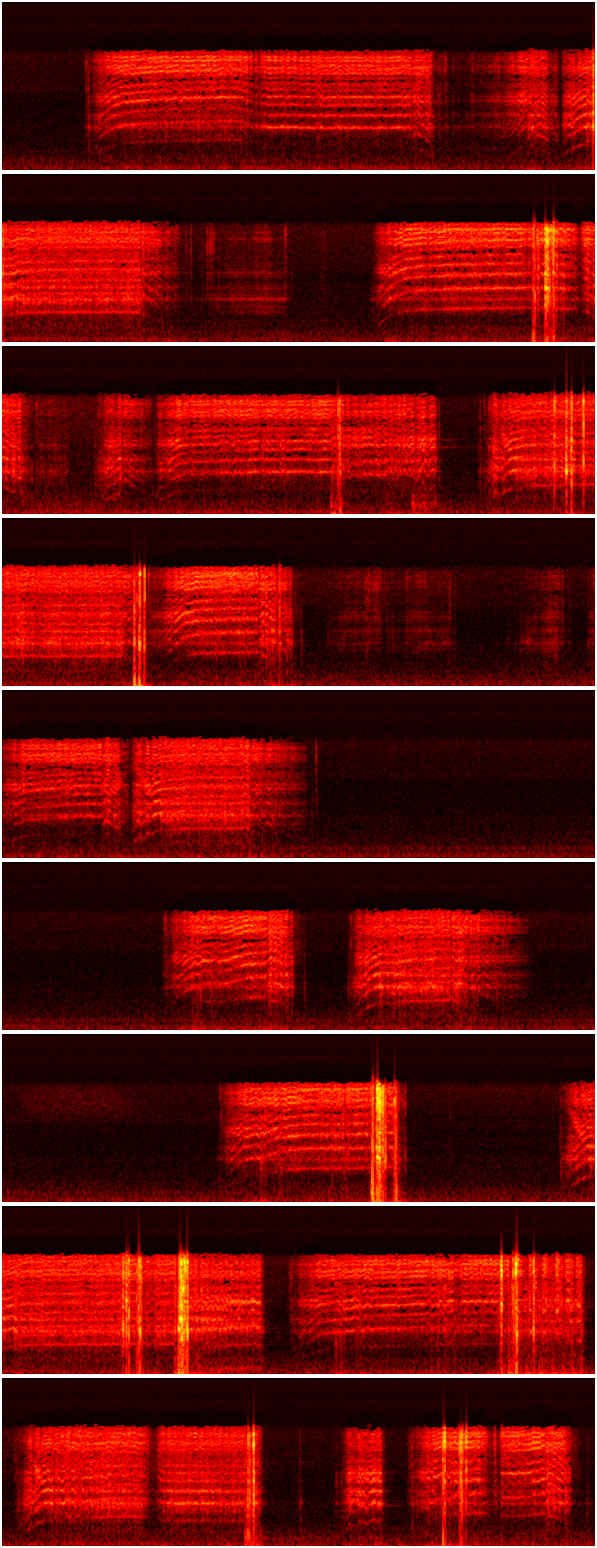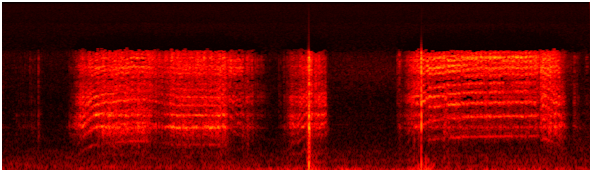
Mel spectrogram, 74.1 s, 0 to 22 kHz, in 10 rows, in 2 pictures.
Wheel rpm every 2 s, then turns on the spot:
40, 160, 120, 70, 110, 10, 120, 90, 80, 160, 90, 150, 100, 10, 20, 110, 90, 0, 0, 40, 70, 80, 0, 30, 130, 20, 150, 120, 150, 120, 150, 90, 100, 40, 130, 40, 110.
10-12 26-28 40-42 66-68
